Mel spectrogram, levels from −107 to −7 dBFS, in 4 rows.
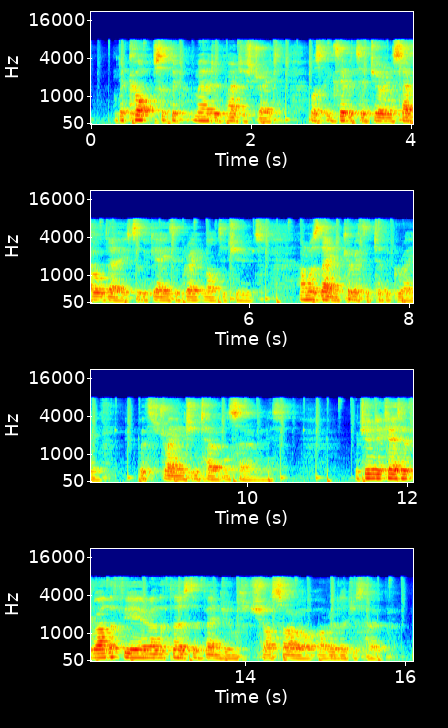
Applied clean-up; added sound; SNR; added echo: none; Drum kit; 17 dB; reverberation time 0.6 s.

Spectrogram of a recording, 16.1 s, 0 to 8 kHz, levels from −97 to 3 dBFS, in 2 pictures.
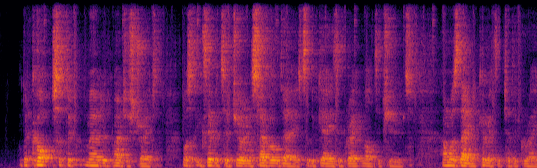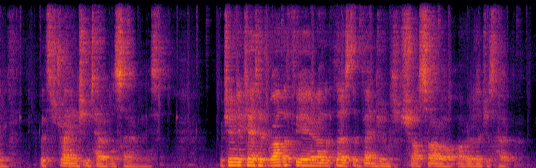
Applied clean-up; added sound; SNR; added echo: neural separator model SepFormer DNS4.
